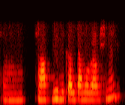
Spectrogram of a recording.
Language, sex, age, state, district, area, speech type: Hindi, female, 30-45, Bihar, Samastipur, urban, conversation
